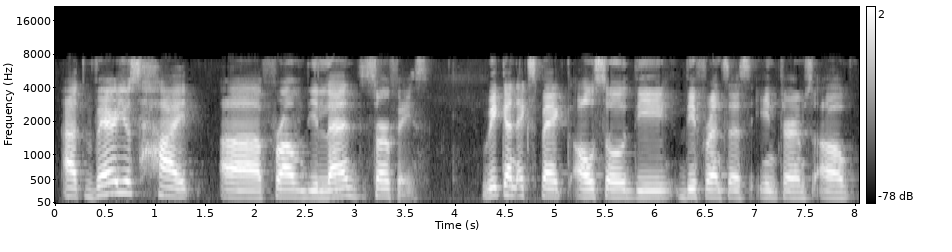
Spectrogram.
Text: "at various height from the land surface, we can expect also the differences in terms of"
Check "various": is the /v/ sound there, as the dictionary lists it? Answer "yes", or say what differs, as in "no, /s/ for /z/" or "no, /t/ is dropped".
yes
